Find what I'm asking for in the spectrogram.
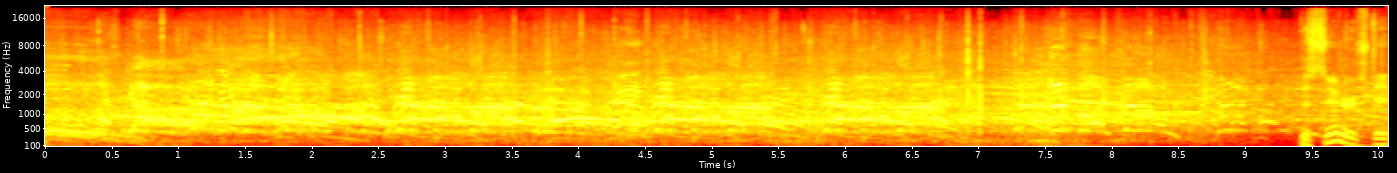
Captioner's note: cheering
